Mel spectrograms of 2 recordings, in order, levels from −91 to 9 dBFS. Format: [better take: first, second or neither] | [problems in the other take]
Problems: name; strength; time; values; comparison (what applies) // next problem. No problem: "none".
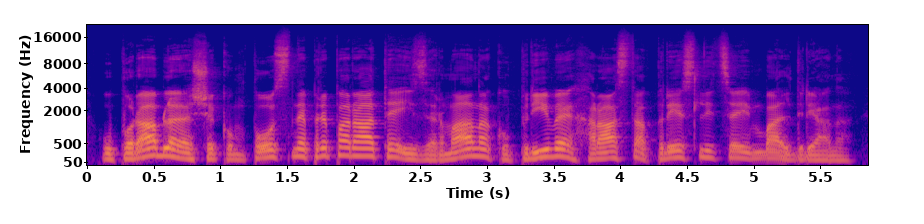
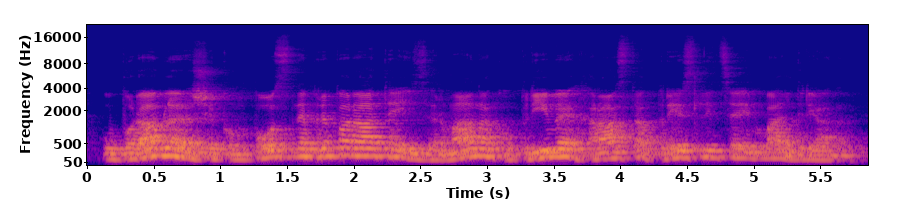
first | room echo; dies away in 0.8 s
